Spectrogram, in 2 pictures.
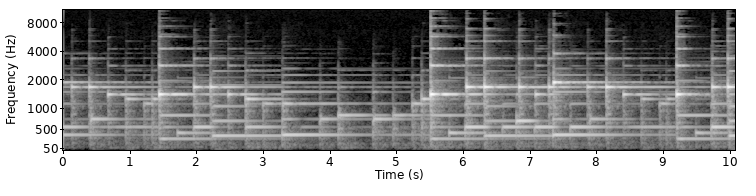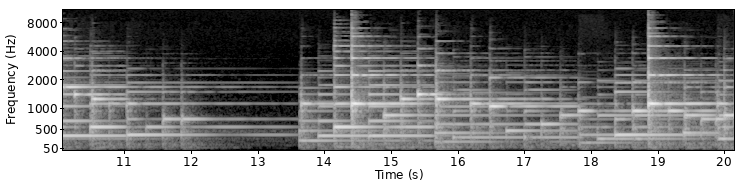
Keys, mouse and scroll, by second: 0.8 ctrl+click, 1.1 ctrl+e, 1.9 ctrl+j, 2.5 alt+BackSpace, 3.2 ctrl+u, 4.1-4.7 drag, 5.4 alt+t, 6.2 click, 9.8 click, 11.8 alt+t, 12.7-16.2 drag.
